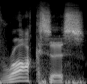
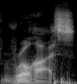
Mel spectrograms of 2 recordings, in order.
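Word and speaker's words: Roxas: this guy Manu Manuel Roxus Roas I think is how it's pronounced. It's it's Roxus, which is the name from Kingdom Hearts, but it's Rojas. I think a lot of a lot of this is I guess it's just Spanish.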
